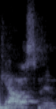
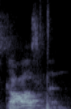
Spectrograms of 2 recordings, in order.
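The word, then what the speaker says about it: Gausman: with Kevin gaussman um I keep on saying gaussman but it's gauzeman right yeah I'm just like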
